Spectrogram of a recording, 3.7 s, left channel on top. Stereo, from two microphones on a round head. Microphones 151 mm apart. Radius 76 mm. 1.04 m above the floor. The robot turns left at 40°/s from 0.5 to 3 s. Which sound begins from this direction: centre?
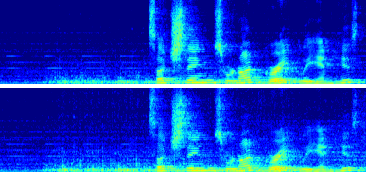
A woman speaking, at 1.5 s.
